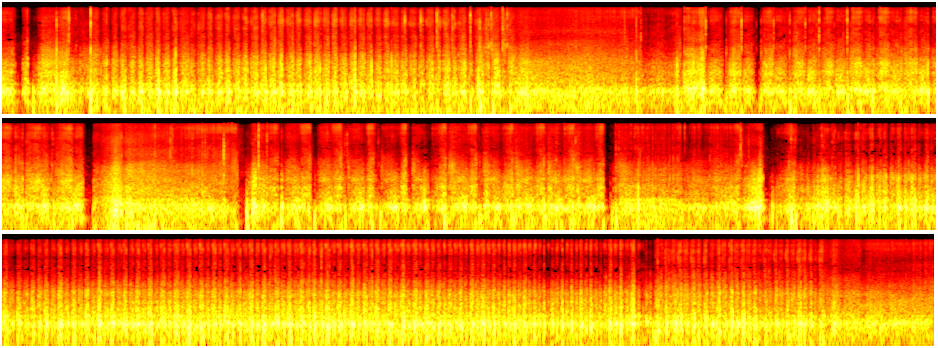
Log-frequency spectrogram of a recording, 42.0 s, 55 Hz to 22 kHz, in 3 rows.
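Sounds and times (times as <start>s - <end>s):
fingernails scratching microphone cover: 0.0s - 42.0s.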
